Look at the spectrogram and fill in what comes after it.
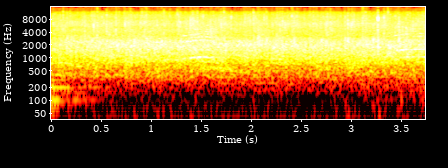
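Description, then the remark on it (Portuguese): An audience claps together in steady, sustained applause, a dense wash of many hands at an even loudness from start to finish with no voices standing out. “E vamos aplaudir mais ao nome do Senhor.”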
